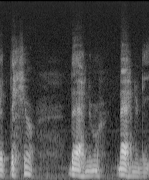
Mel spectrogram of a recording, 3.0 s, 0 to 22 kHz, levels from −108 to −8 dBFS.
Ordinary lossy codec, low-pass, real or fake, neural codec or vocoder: none; none; fake; vocoder, 44.1 kHz, 128 mel bands every 512 samples, BigVGAN v2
